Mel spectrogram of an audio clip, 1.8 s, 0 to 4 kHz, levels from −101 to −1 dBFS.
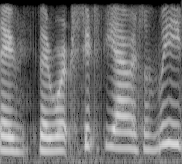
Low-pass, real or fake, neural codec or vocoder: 3.6 kHz; fake; autoencoder, 22.05 kHz, a latent of 192 numbers a frame, VITS, trained on many speakers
